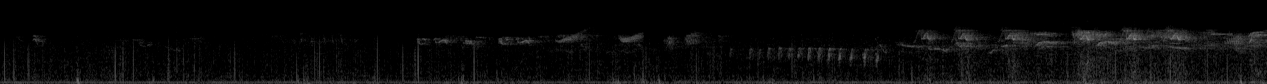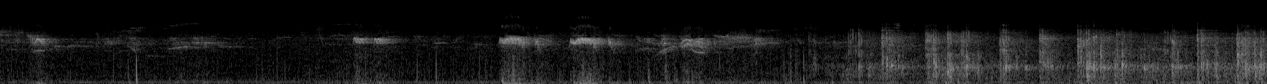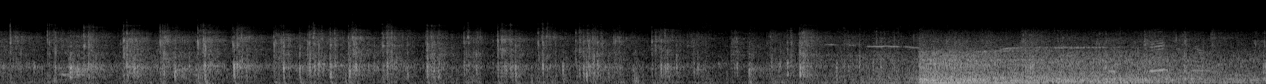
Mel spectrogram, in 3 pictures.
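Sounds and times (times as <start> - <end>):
songbirds chirping: 0.0 - 38.0
horse hooves clattering: 16.3 - 38.0
bird trill: 33.6 - 36.6.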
